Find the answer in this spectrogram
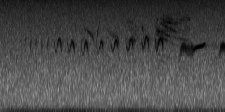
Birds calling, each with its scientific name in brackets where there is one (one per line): Red-billed Leiothrix (Leiothrix lutea)
Hawaii Amakihi (Chlorodrepanis virens)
